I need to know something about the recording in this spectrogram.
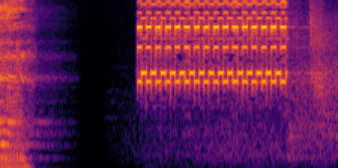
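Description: A telephone rings once in a sustained, bright electronic tone lasting about a second, loud, after a brief burst of noise and a short silence; no one speaks.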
